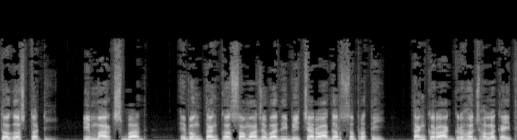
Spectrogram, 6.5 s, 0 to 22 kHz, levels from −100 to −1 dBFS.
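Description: Around 1.05 to 1.08 s, compressed frames were skipped: roughly half a second of speech vanishes, likely about ten 46.4 ms frames, so the audio jumps ahead at that point.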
